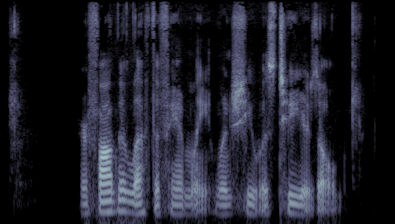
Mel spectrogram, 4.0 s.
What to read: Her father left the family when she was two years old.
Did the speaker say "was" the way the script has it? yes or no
yes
